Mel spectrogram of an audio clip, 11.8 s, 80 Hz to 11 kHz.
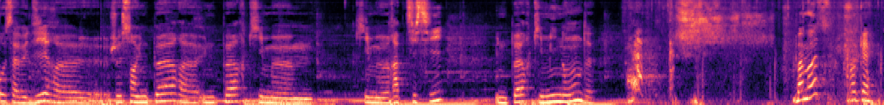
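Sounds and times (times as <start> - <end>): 
speech: 0.0 - 9.5, 10.6 - 11.7
dogs barking excitedly: 8.3 - 9.0
high-pitched dog yip: 8.4 - 9.0.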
